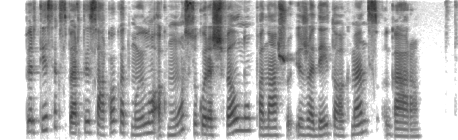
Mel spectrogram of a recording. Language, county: Lithuanian, Alytus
